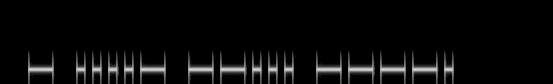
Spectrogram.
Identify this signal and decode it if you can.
Morse code, heard as a keyed tone, about 15 wpm, 700 Hz. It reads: T479
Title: Numbers - Contest Style - 4-Digit 15wpm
